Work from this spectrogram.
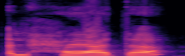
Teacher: حا کی ادائیگی حلق کے درمیان والے حصے سے ہے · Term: حرف الحا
